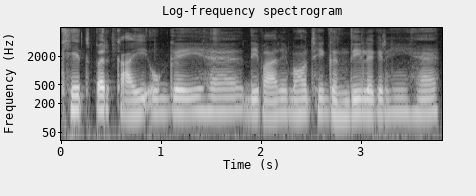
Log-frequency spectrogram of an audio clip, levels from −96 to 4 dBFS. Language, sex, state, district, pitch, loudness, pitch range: Hindi, male, Himachal Pradesh, Shimla, 125 Hz, -19 LUFS, 125-135 Hz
